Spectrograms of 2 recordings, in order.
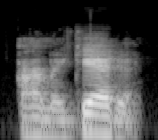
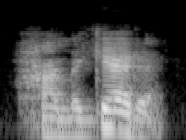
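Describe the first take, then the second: First: The word begins with a vowel sound. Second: The word begins with an h sound. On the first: This is the usual modern form. "as we pronounce it today" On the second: This is the original Greek form. "correctly pronounced in Greek as"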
